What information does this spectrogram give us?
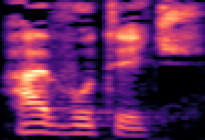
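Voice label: "highvoltage", Nigerian Pidgin, male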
